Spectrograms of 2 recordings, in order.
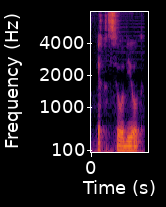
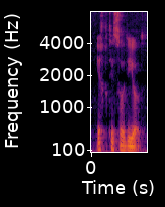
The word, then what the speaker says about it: иқтисодиёт: Economics, иқтисодиёт, иқтисодиёт, иқтисодиёт. And if it's hard for you to pronounce that, you can just pronounce first two letters first, like iq, and then tisodiyot, iqtisodiyot.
